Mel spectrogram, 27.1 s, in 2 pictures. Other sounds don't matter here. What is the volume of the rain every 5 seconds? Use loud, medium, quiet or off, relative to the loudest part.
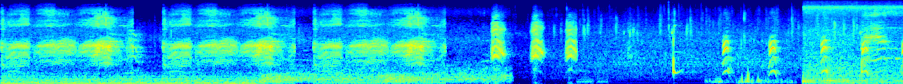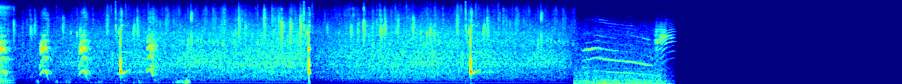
medium, medium, medium, loud, loud, off.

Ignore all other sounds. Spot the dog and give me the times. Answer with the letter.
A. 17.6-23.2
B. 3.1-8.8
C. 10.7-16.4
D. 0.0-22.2
C.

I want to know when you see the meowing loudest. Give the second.
13 s.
